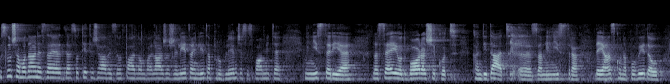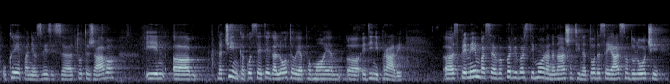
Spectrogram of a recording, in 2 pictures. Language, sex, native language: Slovenian, female, Slovenian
